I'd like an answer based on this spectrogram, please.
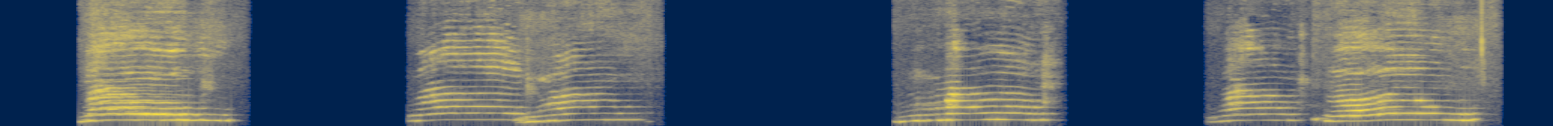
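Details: Cat calling out to another cat in four bursts of meowing, some single and some doubled, each a rising then falling nasal wail, spaced about two seconds apart in otherwise quiet surroundings.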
